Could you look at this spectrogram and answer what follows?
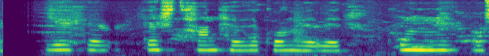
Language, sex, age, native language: Icelandic, female, 12, Icelandic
